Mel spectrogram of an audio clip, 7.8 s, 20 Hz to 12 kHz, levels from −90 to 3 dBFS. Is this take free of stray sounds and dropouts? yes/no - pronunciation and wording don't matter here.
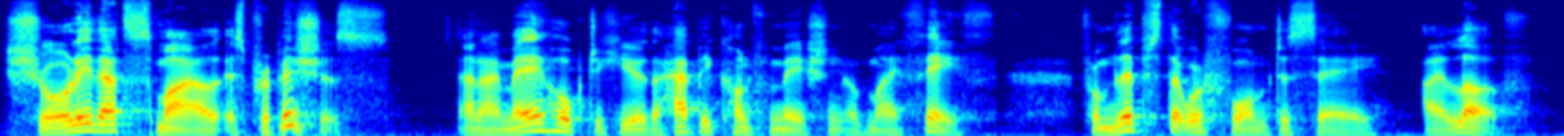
yes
